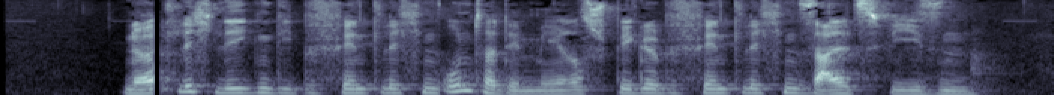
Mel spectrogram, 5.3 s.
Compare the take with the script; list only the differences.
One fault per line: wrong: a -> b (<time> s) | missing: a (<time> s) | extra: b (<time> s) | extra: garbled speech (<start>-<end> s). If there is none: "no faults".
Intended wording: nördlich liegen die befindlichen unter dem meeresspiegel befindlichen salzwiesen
no faults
